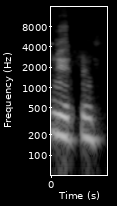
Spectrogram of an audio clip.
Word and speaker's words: Knudsen: And you know, I wrote a letter just to, you know, welcome Mayor Knudsen, or Knudsen. I don't know how to pronounce her last name. Forgive me, but It's Newton.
